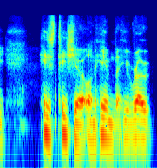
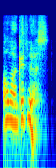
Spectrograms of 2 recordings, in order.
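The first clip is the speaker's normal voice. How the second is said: amazed; 13 semitones higher than usual. Retold or imitated. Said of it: "And I'm like".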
